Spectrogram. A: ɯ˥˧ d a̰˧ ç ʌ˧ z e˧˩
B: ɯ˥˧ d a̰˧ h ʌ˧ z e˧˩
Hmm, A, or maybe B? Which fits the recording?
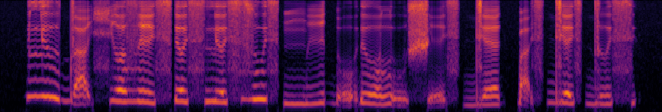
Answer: A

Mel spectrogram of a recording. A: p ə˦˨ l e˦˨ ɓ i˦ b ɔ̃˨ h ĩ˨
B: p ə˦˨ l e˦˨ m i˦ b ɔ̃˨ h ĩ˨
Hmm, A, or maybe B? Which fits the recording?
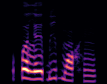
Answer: A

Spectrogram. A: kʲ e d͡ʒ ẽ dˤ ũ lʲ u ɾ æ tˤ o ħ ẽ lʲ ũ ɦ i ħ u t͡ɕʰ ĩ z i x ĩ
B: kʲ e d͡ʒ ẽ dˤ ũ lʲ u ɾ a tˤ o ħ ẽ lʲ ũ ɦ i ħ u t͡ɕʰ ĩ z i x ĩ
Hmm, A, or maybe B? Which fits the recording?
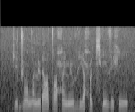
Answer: A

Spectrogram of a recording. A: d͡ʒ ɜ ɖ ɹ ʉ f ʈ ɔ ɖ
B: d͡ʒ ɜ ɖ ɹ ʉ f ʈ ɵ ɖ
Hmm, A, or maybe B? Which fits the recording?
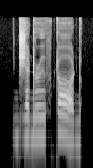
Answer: A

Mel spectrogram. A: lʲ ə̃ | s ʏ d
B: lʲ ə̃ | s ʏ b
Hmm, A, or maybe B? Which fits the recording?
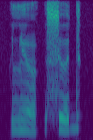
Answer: A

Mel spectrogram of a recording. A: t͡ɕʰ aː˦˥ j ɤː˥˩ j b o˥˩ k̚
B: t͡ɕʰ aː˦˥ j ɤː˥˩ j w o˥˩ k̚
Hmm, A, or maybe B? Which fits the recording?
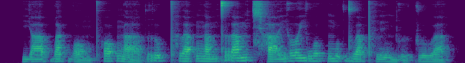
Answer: B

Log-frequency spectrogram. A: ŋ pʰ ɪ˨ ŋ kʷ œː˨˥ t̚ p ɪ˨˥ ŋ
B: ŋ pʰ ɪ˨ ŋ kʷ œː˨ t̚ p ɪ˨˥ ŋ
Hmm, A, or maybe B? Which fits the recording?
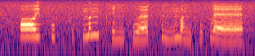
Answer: A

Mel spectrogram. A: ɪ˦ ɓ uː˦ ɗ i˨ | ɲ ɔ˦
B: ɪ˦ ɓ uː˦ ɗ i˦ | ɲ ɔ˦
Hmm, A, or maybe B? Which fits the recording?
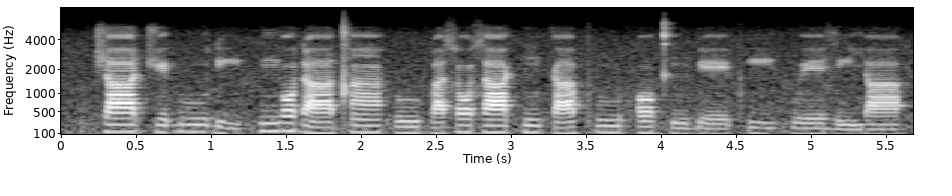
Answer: A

